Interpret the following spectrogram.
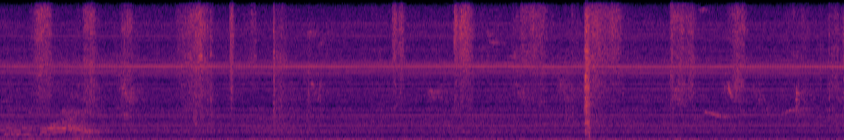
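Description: Paintbrush bristles swishing across a wooden door frame in short, repeated strokes, over a steady low background noise. A single sharp click comes about six seconds in.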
